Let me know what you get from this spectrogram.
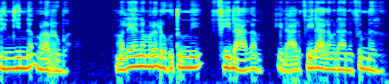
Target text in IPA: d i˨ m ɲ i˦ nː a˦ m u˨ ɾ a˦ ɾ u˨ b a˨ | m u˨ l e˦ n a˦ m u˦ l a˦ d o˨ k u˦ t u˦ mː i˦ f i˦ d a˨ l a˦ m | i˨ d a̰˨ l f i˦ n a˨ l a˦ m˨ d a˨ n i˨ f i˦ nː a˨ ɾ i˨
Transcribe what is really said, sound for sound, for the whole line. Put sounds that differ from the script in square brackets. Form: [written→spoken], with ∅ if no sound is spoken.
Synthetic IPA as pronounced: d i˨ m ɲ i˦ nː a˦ m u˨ [ɾ→l] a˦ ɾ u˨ b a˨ | m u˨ l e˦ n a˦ m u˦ l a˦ d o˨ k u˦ t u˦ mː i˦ f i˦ d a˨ l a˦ m | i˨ d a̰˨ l f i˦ [n→d] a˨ l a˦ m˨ d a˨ n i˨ f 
